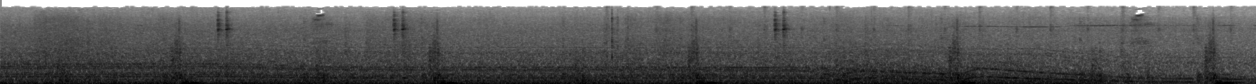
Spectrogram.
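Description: A bus engine hums steadily, then winds down as the bus slows to a stop.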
